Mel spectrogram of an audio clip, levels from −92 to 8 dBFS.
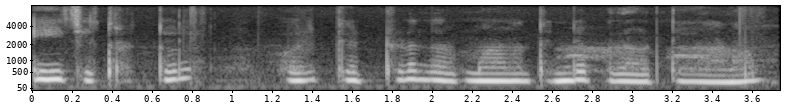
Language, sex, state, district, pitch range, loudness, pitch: Malayalam, female, Kerala, Kollam, 225-260 Hz, -15 LUFS, 240 Hz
